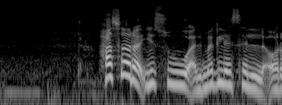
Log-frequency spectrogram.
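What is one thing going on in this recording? A woman speaks clearly into a microphone, like a news presenter reading out.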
